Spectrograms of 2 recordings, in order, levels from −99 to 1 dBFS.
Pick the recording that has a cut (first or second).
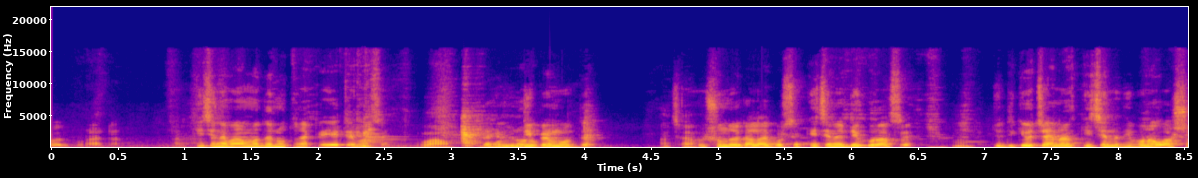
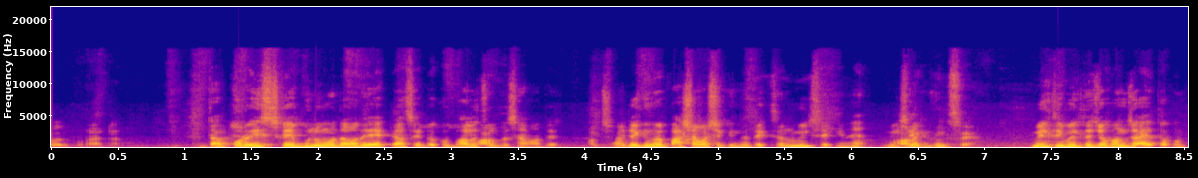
first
